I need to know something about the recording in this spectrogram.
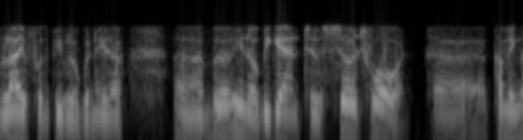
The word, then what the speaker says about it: Grenada: First of all, am I pronouncing Grenada right? You are pronouncing Grenada right. You're absolutely correct. It's not Granada, okay. Not the city in Spain.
